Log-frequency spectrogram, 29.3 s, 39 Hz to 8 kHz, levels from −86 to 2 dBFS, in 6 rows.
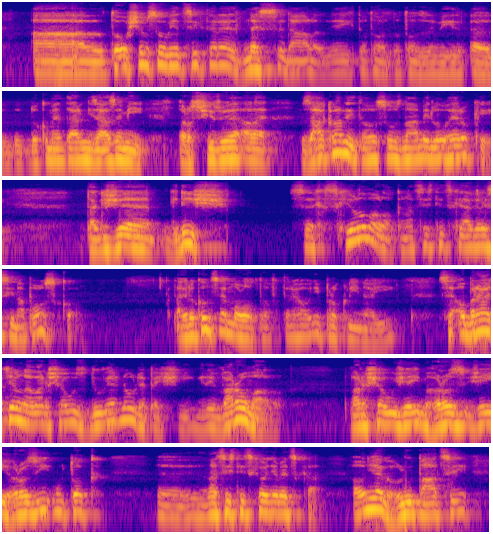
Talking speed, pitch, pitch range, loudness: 125 wpm, 120 Hz, 105-135 Hz, -19 LUFS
